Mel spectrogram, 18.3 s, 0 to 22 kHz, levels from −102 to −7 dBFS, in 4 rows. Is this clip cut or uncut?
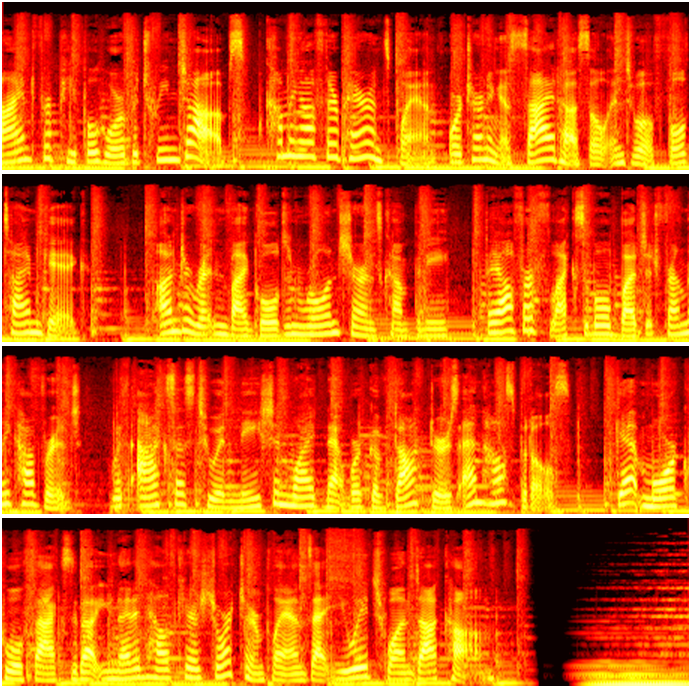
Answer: cut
